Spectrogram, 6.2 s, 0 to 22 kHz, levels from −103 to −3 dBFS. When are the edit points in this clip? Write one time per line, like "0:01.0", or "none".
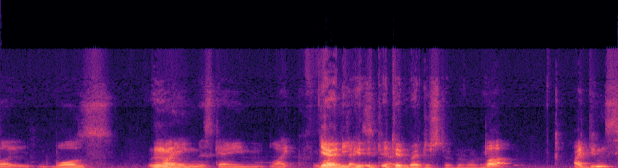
none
